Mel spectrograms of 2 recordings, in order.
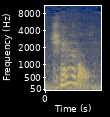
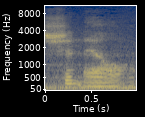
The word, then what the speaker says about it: Chanel: of them that's easy Channel look at the beers the diamonds on the right I know it's Chanel okay my bad cier yes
